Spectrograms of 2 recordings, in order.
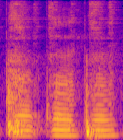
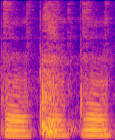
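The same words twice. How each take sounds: The two takes are said the same way.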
